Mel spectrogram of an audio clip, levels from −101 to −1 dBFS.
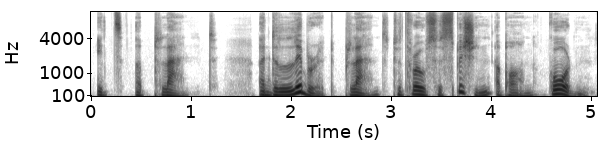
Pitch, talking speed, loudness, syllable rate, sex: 125 Hz, 130 wpm, -21 LUFS, 4.6 syllables/s, female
